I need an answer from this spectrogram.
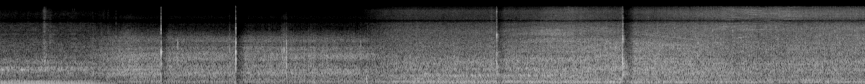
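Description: A 2010 Chevrolet Camaro SS's 6.2-litre LS3 V8 idling steadily, with a few sharp clicks and knocks as the hood is unlatched and raised.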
